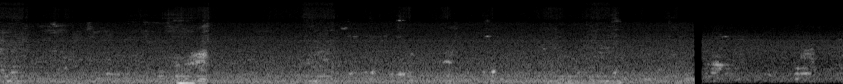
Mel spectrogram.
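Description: Speech runs through the whole recording with sample clock jitter: the converter's clock wanders by roughly a microsecond, so each sample is taken at a slightly wrong instant. The resulting error tracks how fast the waveform is changing, sitting roughly 45 dB below the signal as a fine hiss and roughness. It thickens on loud passages and sibilant, high-frequency energy, and drops away in the pauses. At 6.94 s the sound cuts out for 80 ms and then returns duller and boxier until the end. Nothing is left above 8.1 kHz, the level is about 10 dB lower, and a new noise floor appears around 30 dB below the speech. This points to an input switched to a poorer device, likely a fallback microphone or a headset call profile with a narrower band and its own character.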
